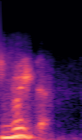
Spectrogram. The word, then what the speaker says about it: Nuitka: Hablando de aceleradores, que hemos hablado muchos, otro que no se mencionó es Nuika. ¿Alguien lo conoce? – ¿Cómo se escribe? – N-U-I-T-K-A. Es con K, ¿vale? N-U-I-T-K-A.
